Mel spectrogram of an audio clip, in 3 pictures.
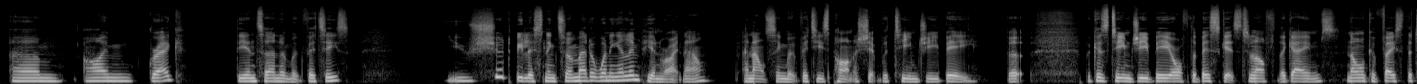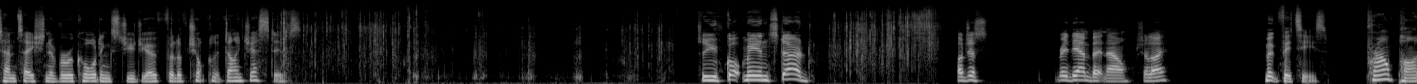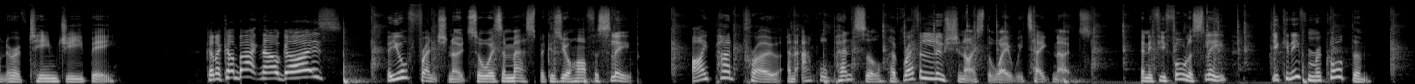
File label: Commercial Reel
